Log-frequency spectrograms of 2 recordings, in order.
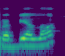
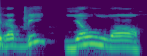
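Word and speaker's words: رَبِّيَ اللَّهُ: It will be not Rabbi Allah, it will be Rabbi Yallah, Rabbi Yallah, not Rabbi Allah.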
